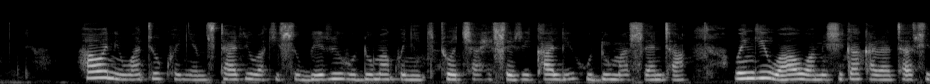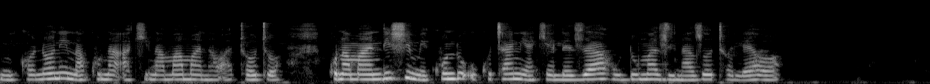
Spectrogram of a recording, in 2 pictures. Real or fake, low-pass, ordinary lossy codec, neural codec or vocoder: real; 7.2 kHz; MP3, 64 kbps; none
